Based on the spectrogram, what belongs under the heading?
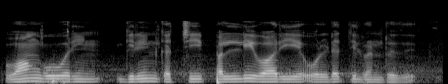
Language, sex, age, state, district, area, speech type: Tamil, male, 18-30, Tamil Nadu, Ranipet, rural, read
